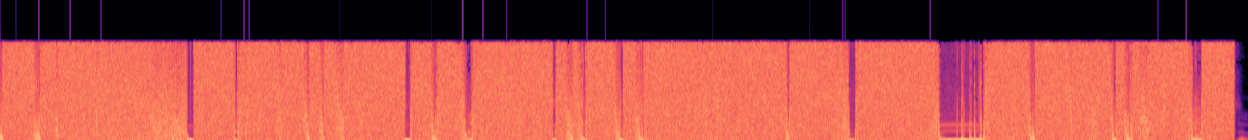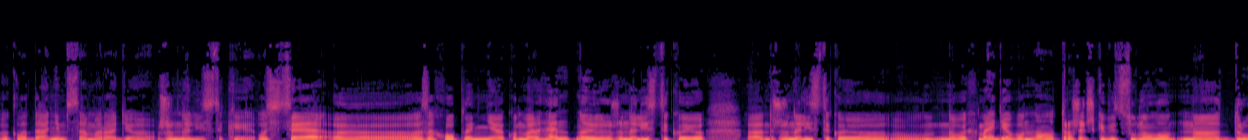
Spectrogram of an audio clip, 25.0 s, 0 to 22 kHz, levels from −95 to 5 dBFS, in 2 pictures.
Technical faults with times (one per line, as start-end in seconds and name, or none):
0.00-12.34 samples built from the wrong bytes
